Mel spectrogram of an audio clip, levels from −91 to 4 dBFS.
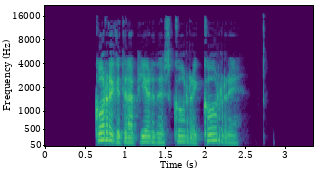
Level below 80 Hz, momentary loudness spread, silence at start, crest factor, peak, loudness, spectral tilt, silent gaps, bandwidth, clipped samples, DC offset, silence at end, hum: -60 dBFS; 9 LU; 0.6 s; 22 dB; -2 dBFS; -22 LUFS; -5.5 dB/octave; none; 16 kHz; under 0.1%; under 0.1%; 0.95 s; none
